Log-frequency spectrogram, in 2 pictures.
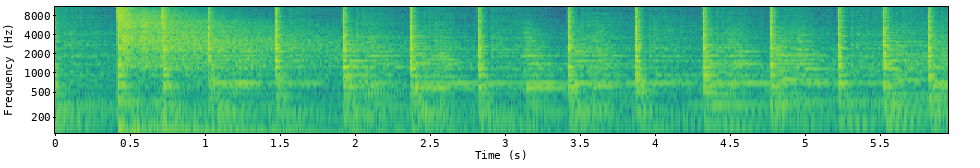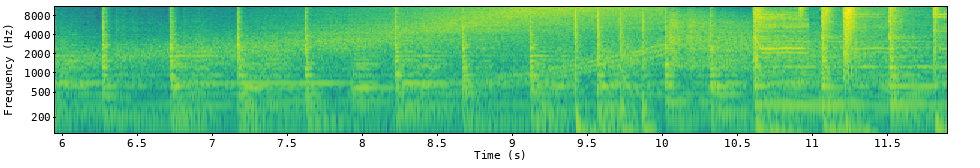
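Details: Electronic dance music with a driving steady beat, deep bass notes and a rising synthesized sweep that builds toward the end; no animal voice is heard.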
